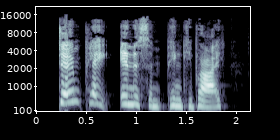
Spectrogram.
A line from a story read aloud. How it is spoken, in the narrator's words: snapped Rarity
